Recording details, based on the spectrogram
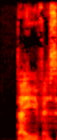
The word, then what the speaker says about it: Davies: Well, Davis, he says, but it's spelled Davies.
